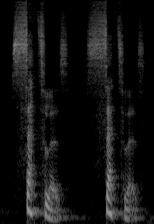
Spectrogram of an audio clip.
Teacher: the e is really short because it is between глухой с and глухой ц. Unvoiced s and unvoiced t.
